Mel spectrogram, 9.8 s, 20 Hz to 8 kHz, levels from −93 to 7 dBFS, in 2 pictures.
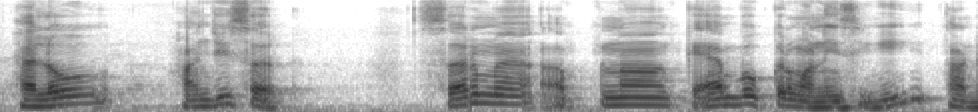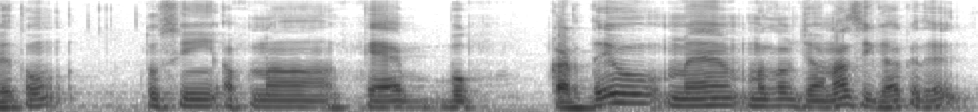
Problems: background sounds at intervals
